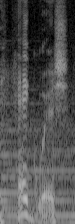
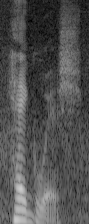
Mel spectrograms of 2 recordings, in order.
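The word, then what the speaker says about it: Hegewisch: For nearly 20 years, this plant in Hegwish produced the Ford Taurus, America's bestselling car.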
